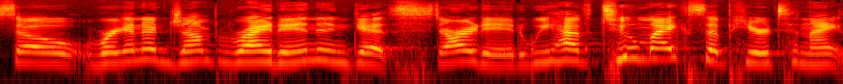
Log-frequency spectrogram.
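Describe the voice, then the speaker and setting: The recording is very clean, with a silent background. A woman speaks at a high pitch with ordinary pitch variation. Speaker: forum moderator. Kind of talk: moderating a candidate forum. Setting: event hall with live audience, shared mics. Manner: fast.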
